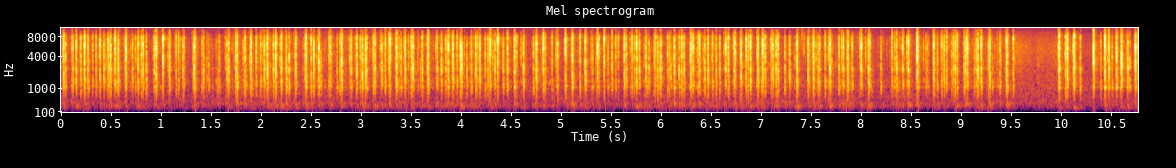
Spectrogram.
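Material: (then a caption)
Plastic. Fingertips type quickly on a compact Mojo68 mechanical keyboard with a translucent clear plastic case and plastic keycaps. A dense, steady stream of short, bright plastic clacks fills the clip, with no low end and no ring after each keystroke. The typing briefly stops just before the ten-second mark, then resumes.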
